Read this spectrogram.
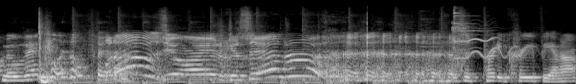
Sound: laughs

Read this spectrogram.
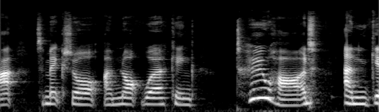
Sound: giggles

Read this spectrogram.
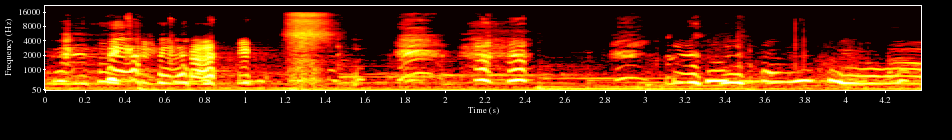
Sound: laughing

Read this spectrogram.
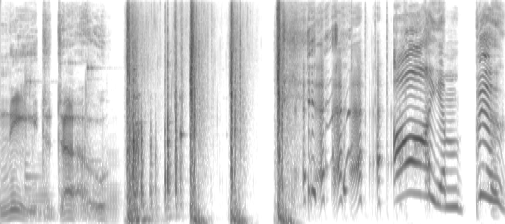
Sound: banging

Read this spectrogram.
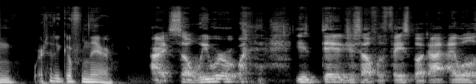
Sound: laughs

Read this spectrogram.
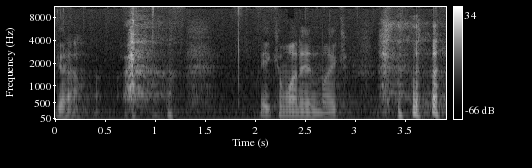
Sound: laughs

